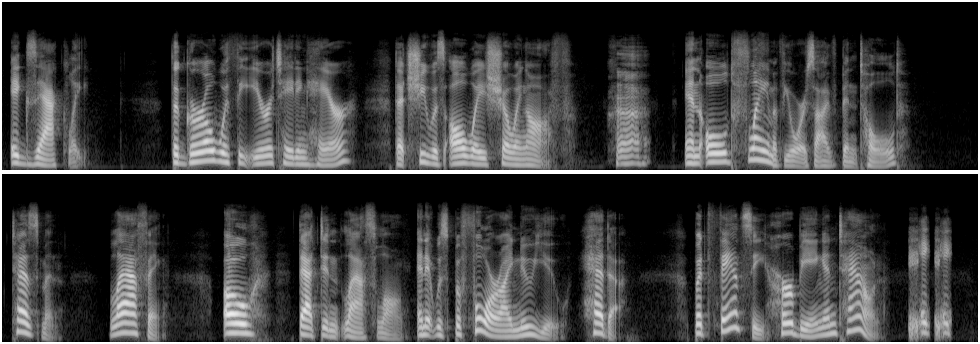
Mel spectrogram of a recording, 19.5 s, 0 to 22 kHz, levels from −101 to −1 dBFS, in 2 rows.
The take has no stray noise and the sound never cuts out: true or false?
false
